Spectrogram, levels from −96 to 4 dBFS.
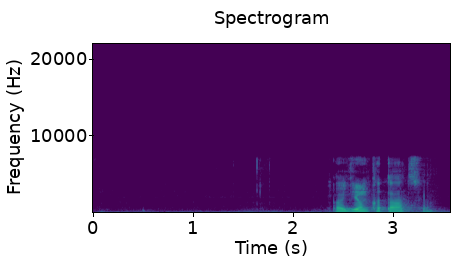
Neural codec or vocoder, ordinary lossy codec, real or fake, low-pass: codec, 44.1 kHz, 3.4 kbps, Pupu-Codec; none; fake; 7.2 kHz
